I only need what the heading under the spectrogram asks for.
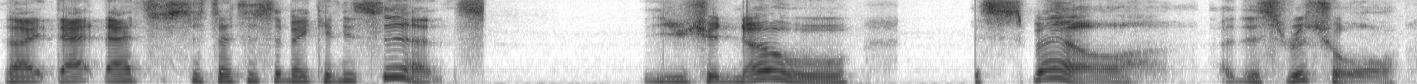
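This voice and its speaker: A man's voice: on the high side, big pitch swings, slow, no echo. A man playing a tabletop vampire game, narrating his character's actions casually and often repeating words as he goes.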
